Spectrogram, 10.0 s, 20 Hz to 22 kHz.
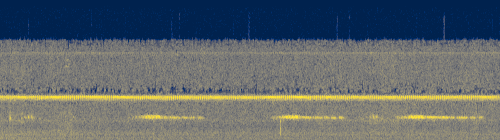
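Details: Autumn insects singing on a moonlit night, 19 August 2013, in Japan: a steady high-pitched ringing hum runs throughout, with thin, high trills lasting about a second recurring every few seconds over faint background noise.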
